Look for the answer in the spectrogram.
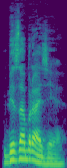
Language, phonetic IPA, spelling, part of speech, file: Russian, [bʲɪzɐˈbrazʲɪje], безобразие, noun, Ru-безобразие.ogg
- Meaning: 1. ugliness 2. deformity 3. mess 4. disgrace, outrage, scandal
